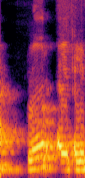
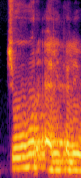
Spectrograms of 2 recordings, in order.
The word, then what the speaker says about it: chlor-alkali: क्लोर एल्कली process. इसको बहुत लड़के जो जानते हैं, इसको जो प्रोनाउंसिएट नहीं कर पाते हैं, क्या करते हैं? चोर एल्कली बोलते हैं। क्या बोलते हैं? चोर एल्कली प्रोसेस।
